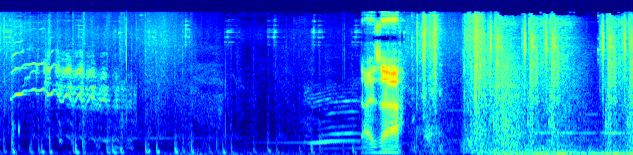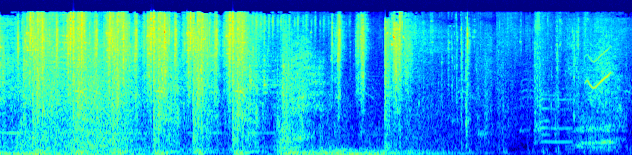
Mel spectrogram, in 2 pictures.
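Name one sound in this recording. A horse's hooves thud on the forest floor.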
